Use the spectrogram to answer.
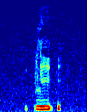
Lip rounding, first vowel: unrounded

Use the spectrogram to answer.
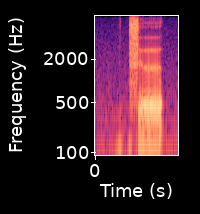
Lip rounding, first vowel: unrounded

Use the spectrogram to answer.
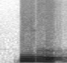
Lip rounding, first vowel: rounded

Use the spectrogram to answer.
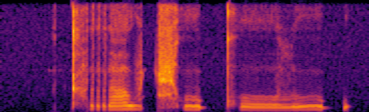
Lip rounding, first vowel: unrounded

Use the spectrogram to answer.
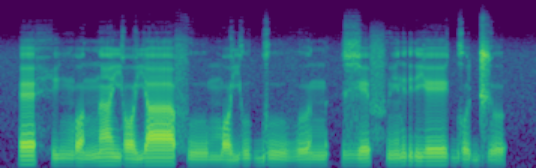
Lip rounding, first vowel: unrounded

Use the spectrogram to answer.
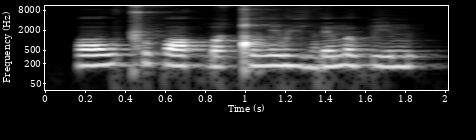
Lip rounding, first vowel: rounded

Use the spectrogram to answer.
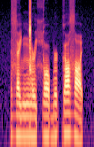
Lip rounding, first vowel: unrounded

